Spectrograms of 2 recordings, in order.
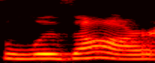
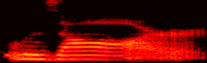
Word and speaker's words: Lazar: Miss Lazar is bizarre. Oh, that's how you say it. Lazar is bizarre.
